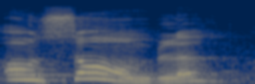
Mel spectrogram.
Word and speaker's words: ensemble: Your word is ensemble. Another French word, ensemble. Use that in a sentence, please. Her wedding ensemble was pleasing to the eye. Repeat that word, please. Ensemble. There's another pronunciation, ensemble.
